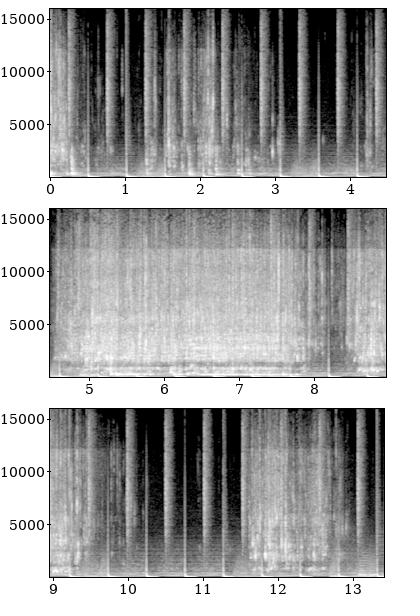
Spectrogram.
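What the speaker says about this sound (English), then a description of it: "So I'm gonna take this one and I'm gonna throw it in the bucket that has rinseless wash. I'm gonna mix it up a little bit." Towel dunked and swished in a bucket of rinseless car wash water, with several bursts of sloshing and splashing over a few seconds, and a steady pulsing ticking running underneath.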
